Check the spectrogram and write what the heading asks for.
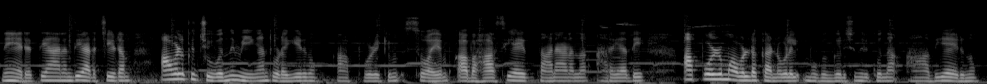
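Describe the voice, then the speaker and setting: Woman narrating a romance, low voice. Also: brisk, a little mellow, soft background music. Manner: acts out dialogue with raised pitch and force. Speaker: storyteller. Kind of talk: scripted narration of a romance audiobook.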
